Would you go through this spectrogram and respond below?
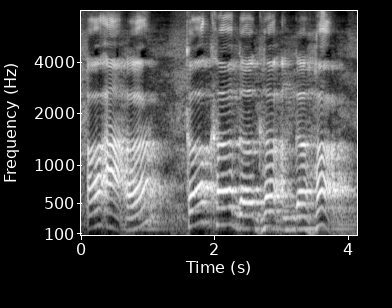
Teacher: हे जे वर्ण आहेत उच्चारण करताना कंठाला स्पर्श होतात, कंठातून निघतात, म्हणून यांचे नाव आहे ते कंठ्यवर्ण म्हणून आहे।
